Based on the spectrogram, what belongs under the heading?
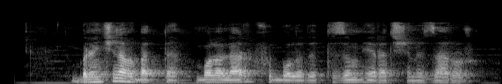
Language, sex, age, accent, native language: Uzbek, male, 35+, Toshkent shahri, Uzbek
